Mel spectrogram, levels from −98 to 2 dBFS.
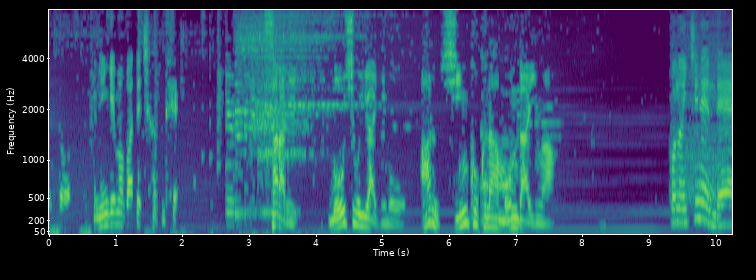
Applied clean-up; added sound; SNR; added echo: classical method spectral subtraction.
